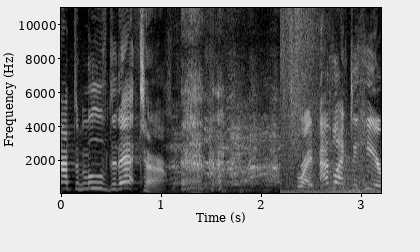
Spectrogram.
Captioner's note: audience laughs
